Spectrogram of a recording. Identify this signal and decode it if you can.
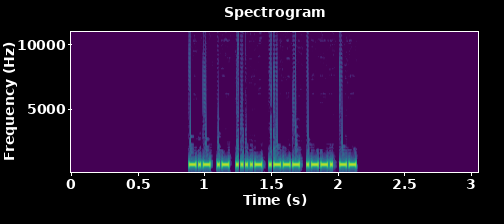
Morse code, heard as a keyed tone, about 69 wpm, 700 Hz. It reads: KA4JPM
